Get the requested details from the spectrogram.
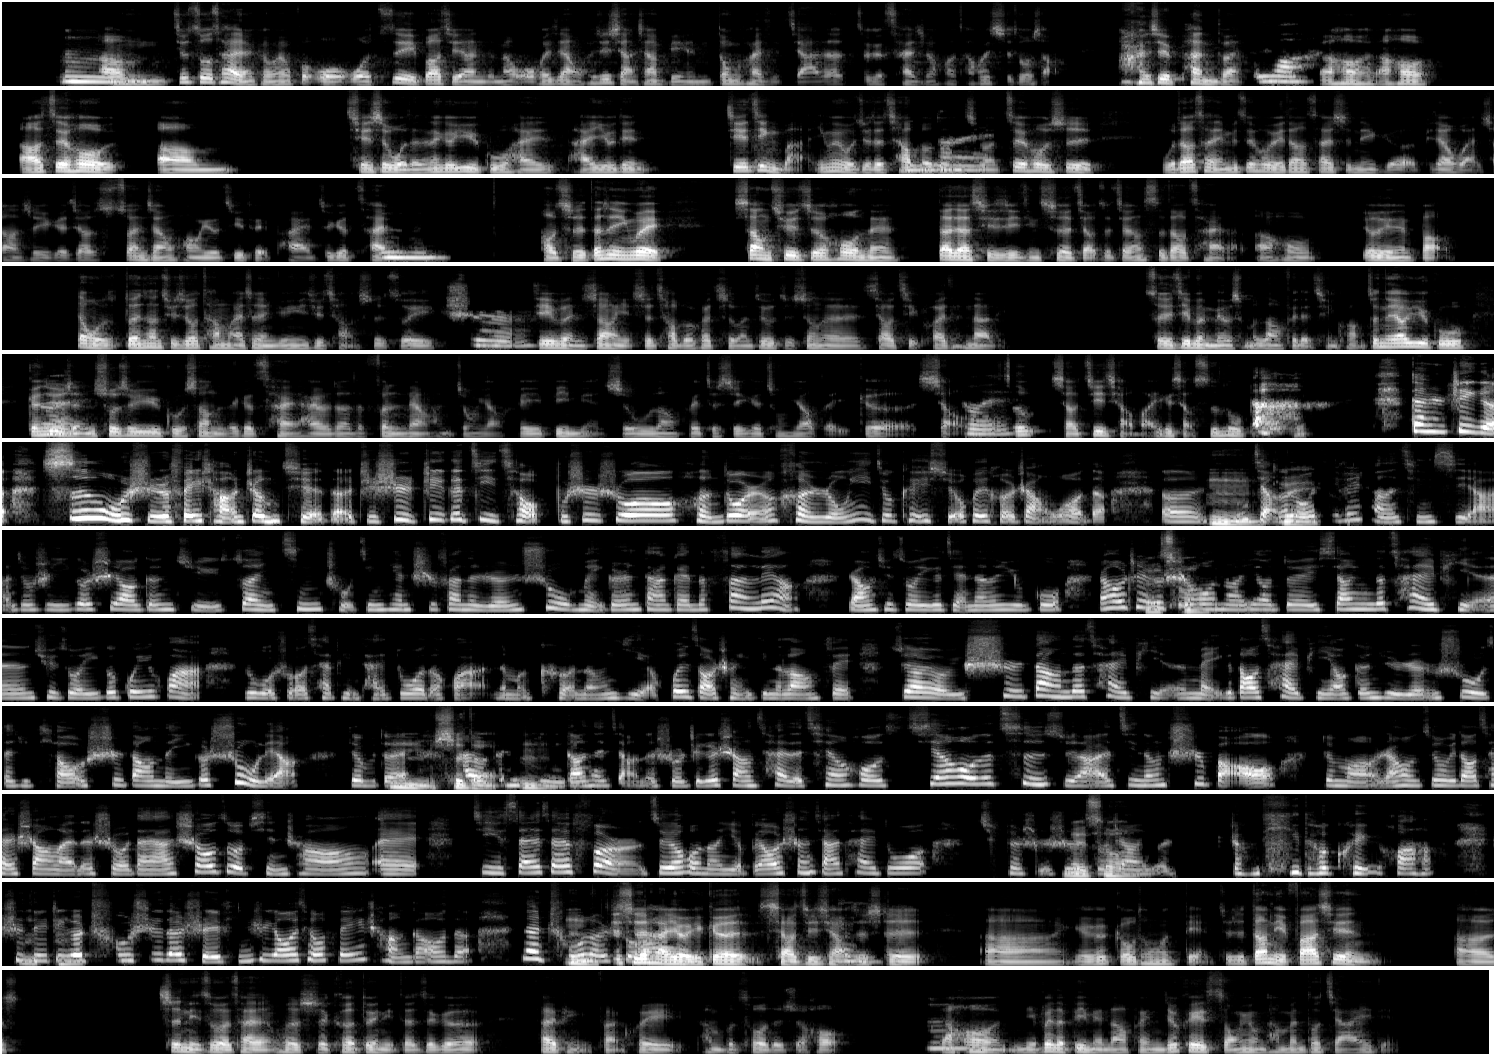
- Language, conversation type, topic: Chinese, podcast, 你觉得减少食物浪费该怎么做？
- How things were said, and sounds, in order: laugh; lip smack; laugh; laughing while speaking: "整体的规划"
